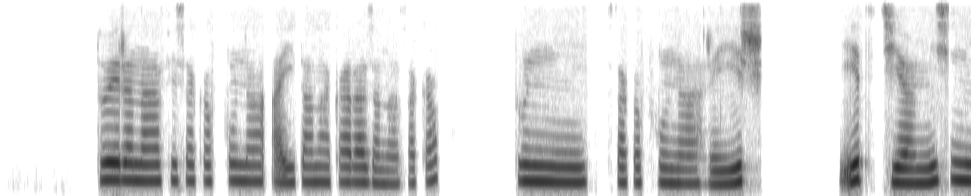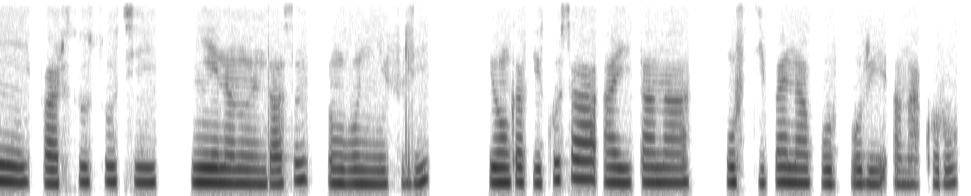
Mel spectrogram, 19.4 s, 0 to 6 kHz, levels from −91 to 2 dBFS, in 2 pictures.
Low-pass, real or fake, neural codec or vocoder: 5.4 kHz; real; none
